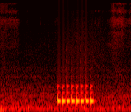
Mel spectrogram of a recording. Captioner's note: phone rings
